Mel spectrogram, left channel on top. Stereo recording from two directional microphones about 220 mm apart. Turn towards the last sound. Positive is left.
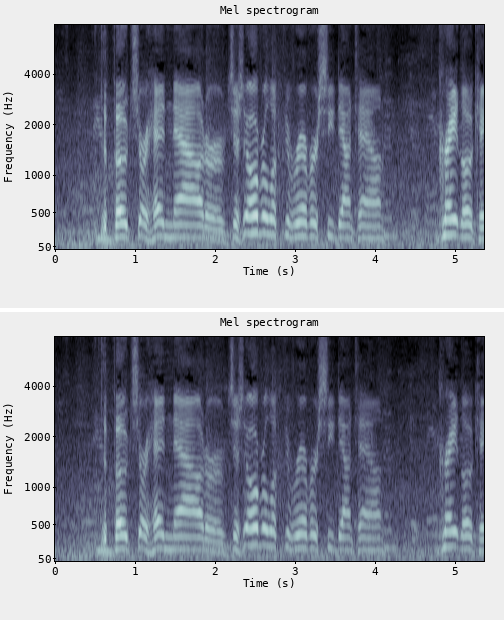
turn(degrees=25)  # may be behind; listen again after turning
